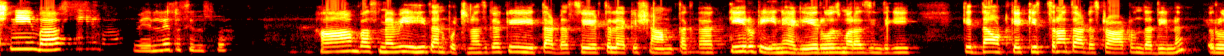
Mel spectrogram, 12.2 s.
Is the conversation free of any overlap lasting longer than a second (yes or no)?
yes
